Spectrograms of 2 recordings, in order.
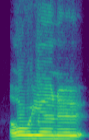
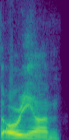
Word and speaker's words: Orion: So moving on to the first fight of the evening, we've got Oriano. Oh, damn. How would you pronounce that? I believe it's Orion.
